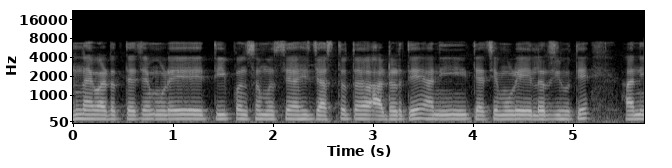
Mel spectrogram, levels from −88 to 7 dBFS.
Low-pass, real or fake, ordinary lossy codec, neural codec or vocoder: 7.2 kHz; fake; none; vocoder, 22.05 kHz, 80 mel bands, Vocos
